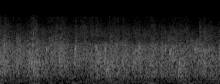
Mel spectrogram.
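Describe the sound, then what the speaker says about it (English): An audience at a StorySlam storytelling event claps steadily, a dense, even wash of applause filling the room at moderate volume with no voices heard. "let's have a round of applause for everyone who's gone so far"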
